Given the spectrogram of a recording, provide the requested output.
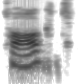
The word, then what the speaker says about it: talked: For example, very nice here, talked. Remember, no L, talked. Good job.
